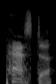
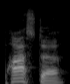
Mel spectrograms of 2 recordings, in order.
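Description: First: It is said with a Canadian pronunciation. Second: It is said with a non-Canadian pronunciation. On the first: The speaker calls it wrong. "not pasta, unless yours is a Canadian pronunciation" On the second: The speaker calls it right. "it's pronounced pasta"

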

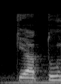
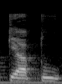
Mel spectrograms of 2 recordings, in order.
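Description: Both takes have the same delivery.

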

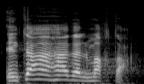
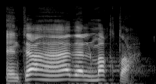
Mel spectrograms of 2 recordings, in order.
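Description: No difference in how they are said.

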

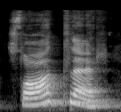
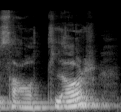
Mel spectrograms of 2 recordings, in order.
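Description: First: The ending is said with a light 'ler'. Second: The ending is said with a heavy 'lar'. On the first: The speaker calls it right. "من المفخم إلى المرقق" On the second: The speaker calls it wrong. "لا نقول ساعت لار"

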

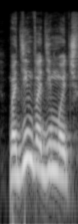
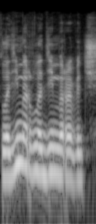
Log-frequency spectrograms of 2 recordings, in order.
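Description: First: Several sounds of the name are dropped. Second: Every sound of the name is pronounced.

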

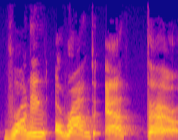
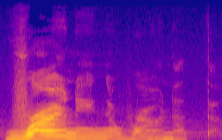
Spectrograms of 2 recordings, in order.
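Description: First: Every word is pushed out with equal force. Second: Only the first word is punched; the rest is relaxed. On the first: The speaker calls it wrong. "이렇게 하면은 절대 이 속도를 따라갈 수가 없어요" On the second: The speaker calls it right. "이렇게 힘 뺐어 라는 걸 보여주는 거예요"

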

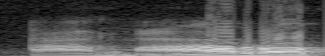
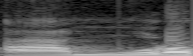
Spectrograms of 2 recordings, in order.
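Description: First: The vowel after the m is a. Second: The vowel after the m is u. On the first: The speaker calls it right. "Amaro betulnya" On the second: The speaker calls it wrong. "membaca amuro salah"

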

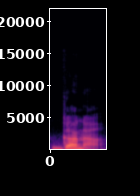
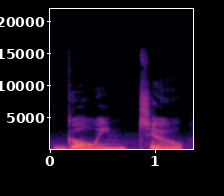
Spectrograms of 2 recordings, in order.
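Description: First: It is said reduced and linked as 'gonna'. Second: It is said in full as two separate words. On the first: "which often becomes gonna" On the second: "I'm pushing together or linking together going to"

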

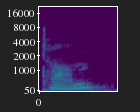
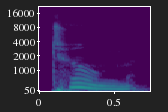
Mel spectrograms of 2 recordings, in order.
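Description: First: The vowel is a short o sound, as in Tom. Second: The vowel is a long oo sound, as in room. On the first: The speaker calls it wrong. "not like Tom" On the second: The speaker calls it right. "this word is pronounced as tomb"

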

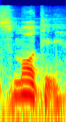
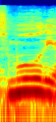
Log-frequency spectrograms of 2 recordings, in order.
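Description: First: The middle consonant is a plain 't' sound. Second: The middle consonant is an English 'th' sound. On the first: The speaker calls it right. "no juegan, Smoty" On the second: The speaker calls it wrong. "a nada de estar por ahí diciendo Smoothie"

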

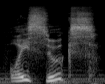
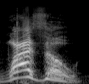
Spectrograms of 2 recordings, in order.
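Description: First: It is read letter by letter, starting 'oy'. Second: It is said as two syllables, starting 'wa'. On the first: The speaker calls it wrong. "No letter is pronounced the way it should" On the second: The speaker calls it right. "It's pronounced wazo"

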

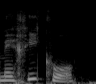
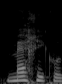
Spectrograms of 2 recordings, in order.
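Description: First: The stress is on the second syllable. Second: The stress is on the first syllable. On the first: The speaker calls it wrong. "die vorletzte Silbe wäre hier ja das X I. Also müssten wir eigentlich sagen Mexiko. Sagt aber keiner" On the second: The speaker calls it right. "kommt hier ein Akzent auf das E, damit man eben Mexiko sagt"

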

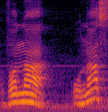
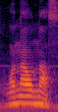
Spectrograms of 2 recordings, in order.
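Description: First: The small word is a separate full vowel u. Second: The small word is a glide joined to вона. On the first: The speaker calls it wrong. "не говорится, потому что сочетание гласных неблагозвучно" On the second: The speaker calls it right. "То есть не у, а о. То есть он дифтонгизируется"

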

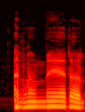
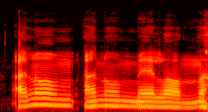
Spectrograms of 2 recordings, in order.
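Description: First: The middle consonant is pronounced as an R. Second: The middle consonant is pronounced as an L. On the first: The speaker calls it right. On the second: The speaker calls it wrong.

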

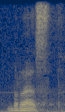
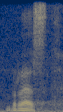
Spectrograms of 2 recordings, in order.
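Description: The two takes are said the same way.

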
